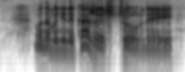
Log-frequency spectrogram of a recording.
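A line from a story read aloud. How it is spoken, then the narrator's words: Sigh. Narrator (Ukrainian): зітхнула Аліса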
